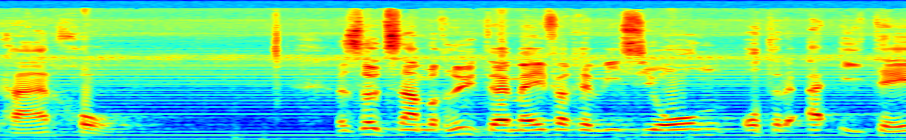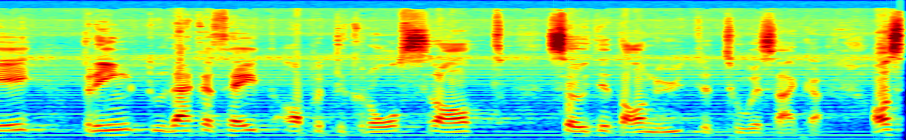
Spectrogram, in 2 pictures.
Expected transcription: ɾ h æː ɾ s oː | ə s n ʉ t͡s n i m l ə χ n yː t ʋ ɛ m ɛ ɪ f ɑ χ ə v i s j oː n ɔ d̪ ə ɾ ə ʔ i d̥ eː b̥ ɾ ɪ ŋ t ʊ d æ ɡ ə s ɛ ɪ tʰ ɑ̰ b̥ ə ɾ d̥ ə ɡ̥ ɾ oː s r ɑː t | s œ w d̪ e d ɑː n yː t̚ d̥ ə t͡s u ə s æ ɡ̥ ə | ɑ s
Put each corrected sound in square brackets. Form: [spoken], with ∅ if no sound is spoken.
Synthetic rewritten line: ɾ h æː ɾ [χ] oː | ə s n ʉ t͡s n [æ] m l ə χ n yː t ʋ ɛ m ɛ ɪ f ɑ χ ə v i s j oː n ɔ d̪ ə ɾ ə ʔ i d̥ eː b̥ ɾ ɪ ŋ t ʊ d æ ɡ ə s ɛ ɪ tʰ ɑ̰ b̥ ə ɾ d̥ ə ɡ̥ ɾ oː s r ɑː t | s œ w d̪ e d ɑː n yː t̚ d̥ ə t͡s u ə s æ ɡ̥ ə | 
